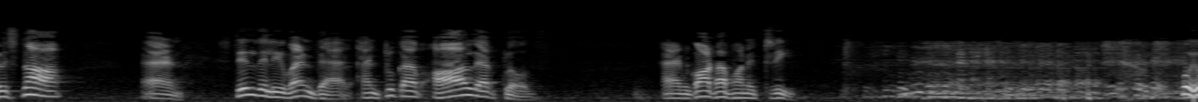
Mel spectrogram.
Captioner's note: laughter; laughs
